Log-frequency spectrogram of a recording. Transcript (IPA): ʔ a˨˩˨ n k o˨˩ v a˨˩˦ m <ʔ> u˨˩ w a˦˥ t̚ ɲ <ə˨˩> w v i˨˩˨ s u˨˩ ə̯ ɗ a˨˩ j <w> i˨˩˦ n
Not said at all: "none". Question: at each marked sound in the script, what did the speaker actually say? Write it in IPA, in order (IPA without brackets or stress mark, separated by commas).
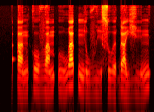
ʔ, ə˨˩, ɣ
